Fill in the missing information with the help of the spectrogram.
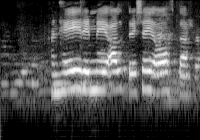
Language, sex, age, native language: Icelandic, male, 11, Icelandic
